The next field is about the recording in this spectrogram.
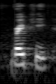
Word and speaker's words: Reiki: So it's in the Reiki. Is that how you pronounce it? – Reiki.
